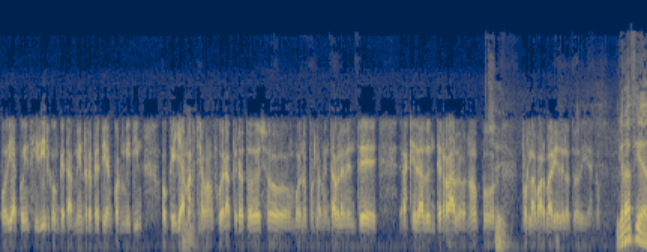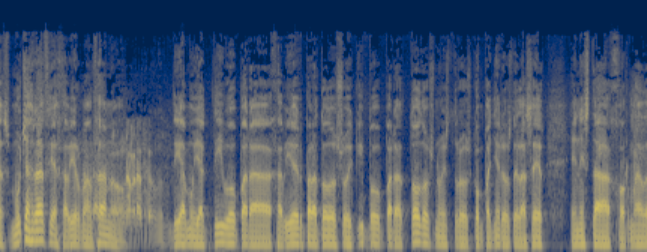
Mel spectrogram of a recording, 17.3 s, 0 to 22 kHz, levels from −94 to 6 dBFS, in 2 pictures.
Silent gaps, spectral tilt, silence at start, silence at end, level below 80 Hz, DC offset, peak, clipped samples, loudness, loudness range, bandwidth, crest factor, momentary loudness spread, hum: none; -5.5 dB/octave; 0 s; 0 s; -36 dBFS; under 0.1%; 0 dBFS; under 0.1%; -18 LUFS; 2 LU; 14.5 kHz; 18 dB; 8 LU; none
